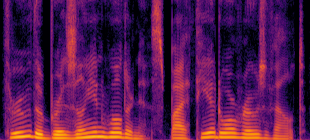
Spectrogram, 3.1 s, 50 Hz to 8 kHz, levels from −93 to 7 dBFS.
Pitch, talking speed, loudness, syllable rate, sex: 205 Hz, 135 wpm, -15 LUFS, 5.2 syllables/s, female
